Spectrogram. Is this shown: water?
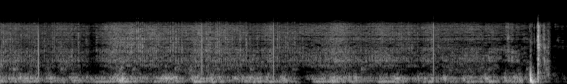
yes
